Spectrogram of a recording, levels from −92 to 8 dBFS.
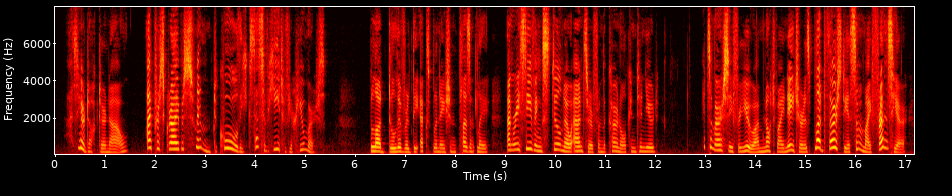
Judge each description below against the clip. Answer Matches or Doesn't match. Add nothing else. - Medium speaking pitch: Doesn't match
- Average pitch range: Doesn't match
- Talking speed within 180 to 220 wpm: Doesn't match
